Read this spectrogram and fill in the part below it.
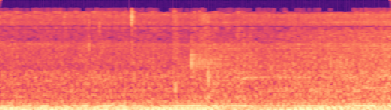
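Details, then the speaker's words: Mitsubishi Lancer after distributor fix, original MAP sensor reinstalled and confirmed good; AC switched on, idle-up servo raises revs, steady even low idle rumble with no misses under AC load. "So tumataas naman yung servo natin oh. Yan, umaangat naman siya mga boss oh."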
